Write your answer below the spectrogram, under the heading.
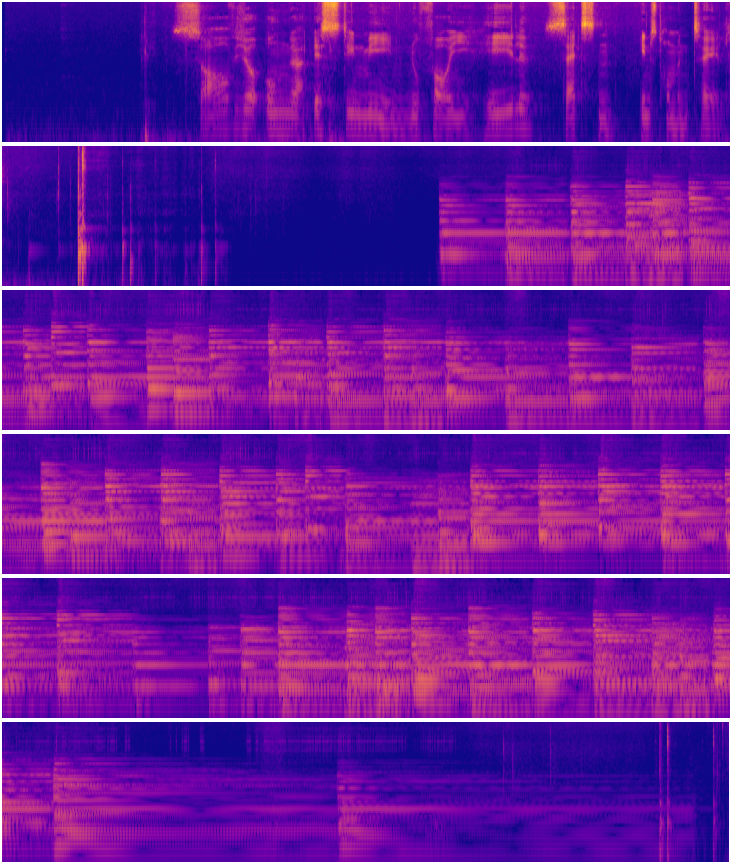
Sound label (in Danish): klaversats; Sov min lille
